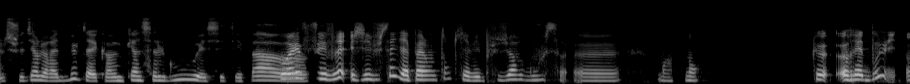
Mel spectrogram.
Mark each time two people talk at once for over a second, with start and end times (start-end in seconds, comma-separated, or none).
none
